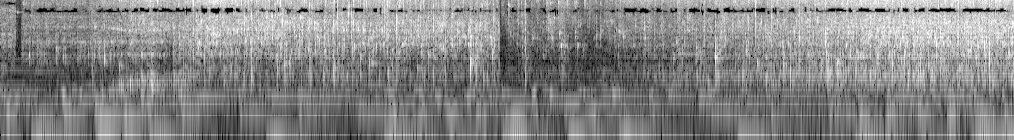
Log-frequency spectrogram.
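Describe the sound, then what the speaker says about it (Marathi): Mushrooms dipped in batter fry in oil under a lid in a covered pan over a low gas flame. A steady, close sizzle and crackle continues throughout, with no talk. "बॅटर मध्ये डिप करून मशरूम ना तेलामध्ये फ्राय करायला टाकायचं आणि त्याच्यानंतर अशा पद्धतीने झाकण ठेवायचं"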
